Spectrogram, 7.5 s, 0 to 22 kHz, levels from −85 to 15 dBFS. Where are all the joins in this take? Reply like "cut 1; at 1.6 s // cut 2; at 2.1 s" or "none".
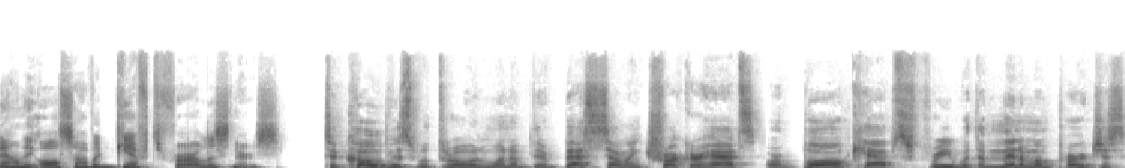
none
